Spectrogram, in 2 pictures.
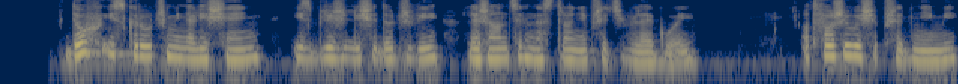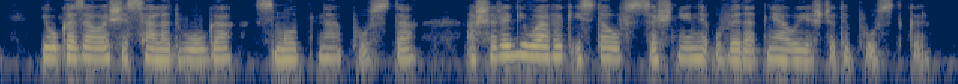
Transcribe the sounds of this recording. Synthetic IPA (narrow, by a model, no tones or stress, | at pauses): d̪uxiskɾut͡ʂmʲinɛlʲiɕeɲ | izblʲiʐɘlʲiɕɛd̪ɔd͡ʐvʲi | lɛʐɔnt̪sɘxnast̪ɾɔɲɛpʂɛt͡ɕivlɛɡwɛ̰j | ɔt̪fɔʐɘwɘɕɛpʂɛd̪ɲimʲi | iukazawaɕɛsalad̪wuɡa | smut̪napust̪a | ʔaʂɛɾɛɡʲiwavɛkist̪ɔwufssɔɕɲinɘʔuvɘd̪at̪ɲawɘjɛʂt͡ʂɛt̪ɛpʰṵst̪kɛ̰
